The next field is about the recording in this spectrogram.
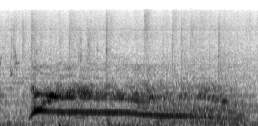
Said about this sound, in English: Borwin, he starts to hunch forward and then screams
